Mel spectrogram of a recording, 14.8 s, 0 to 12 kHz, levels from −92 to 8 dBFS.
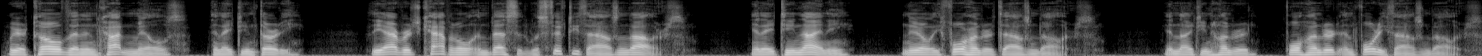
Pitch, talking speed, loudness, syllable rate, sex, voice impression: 110 Hz, 140 wpm, -19 LUFS, 5.6 syllables/s, male, very masculine, middle-aged, thick, cool, intellectual, slightly calm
